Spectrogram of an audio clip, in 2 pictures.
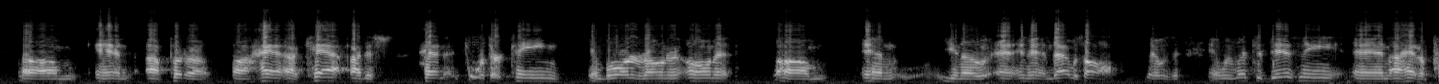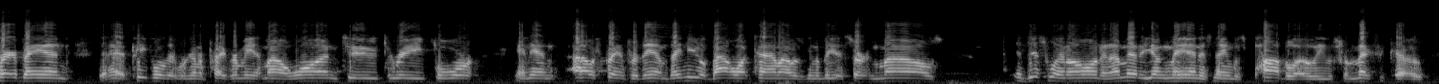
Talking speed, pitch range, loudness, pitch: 200 wpm, 140-155 Hz, -24 LUFS, 150 Hz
